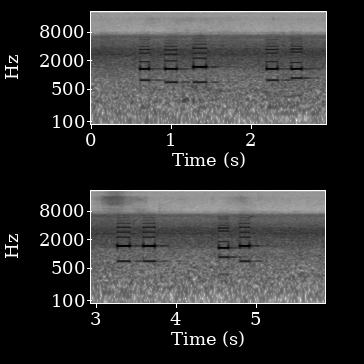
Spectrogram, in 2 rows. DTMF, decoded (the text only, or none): 523 58 33 83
